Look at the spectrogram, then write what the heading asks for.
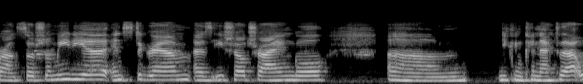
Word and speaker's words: Ixchel Triangle: talked about her but it's i x c h e l triangle um doesn't it doesn't look like it sounds but that's how you spell it and we're on um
